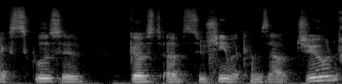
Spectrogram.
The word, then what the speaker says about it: Tsushima: We have more updates on Ghost of Tsushima.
